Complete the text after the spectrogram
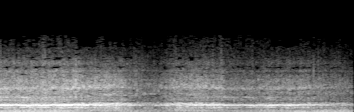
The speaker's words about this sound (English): There was only one way out. I whipped my wheel to the right and skidded onto a bridge.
